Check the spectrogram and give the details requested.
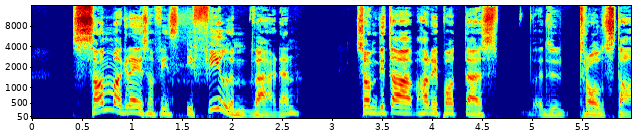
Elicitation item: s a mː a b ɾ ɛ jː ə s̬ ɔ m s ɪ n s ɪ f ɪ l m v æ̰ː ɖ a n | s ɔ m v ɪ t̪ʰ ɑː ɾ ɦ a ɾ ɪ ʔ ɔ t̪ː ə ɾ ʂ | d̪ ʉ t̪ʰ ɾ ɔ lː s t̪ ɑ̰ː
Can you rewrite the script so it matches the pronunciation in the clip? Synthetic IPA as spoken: s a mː a ɡ ɾ ɛ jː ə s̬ ɔ m f ɪ n s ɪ f ɪ l m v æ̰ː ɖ ə n | s ɔ m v ɪ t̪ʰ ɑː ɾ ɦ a ɾ ɪ p ɔ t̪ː ə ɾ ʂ | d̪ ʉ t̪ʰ ɾ ɔ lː s t̪ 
